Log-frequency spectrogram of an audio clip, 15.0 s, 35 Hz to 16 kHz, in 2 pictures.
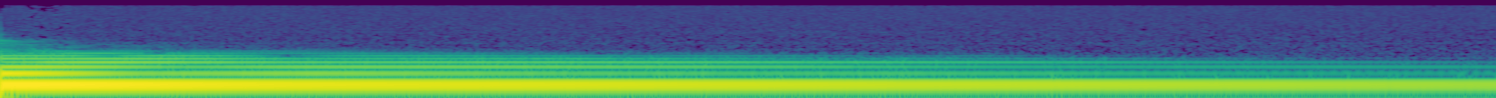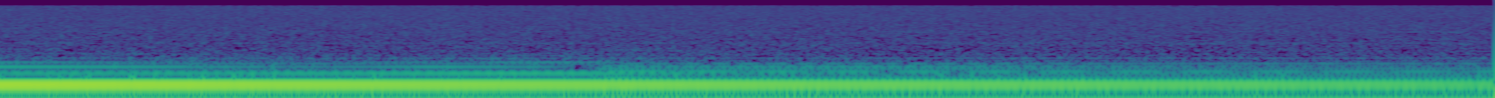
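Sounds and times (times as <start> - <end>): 
double bass: 0.0 - 12.3.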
